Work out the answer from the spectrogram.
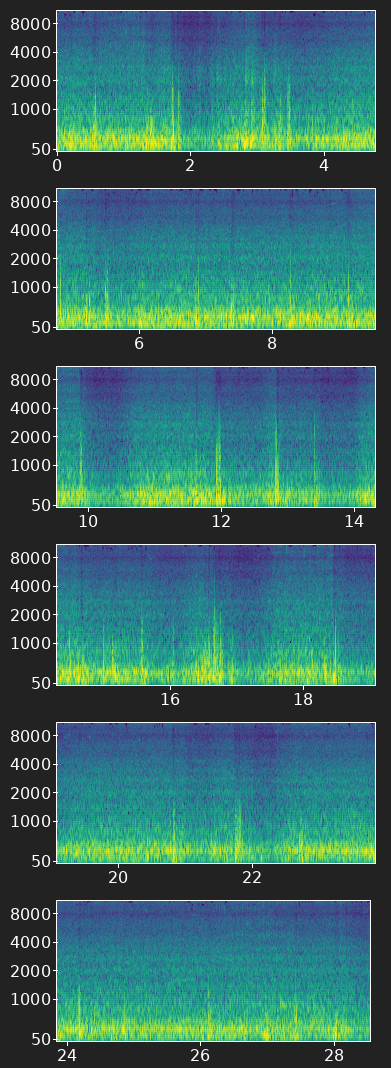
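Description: Express passenger train carriage running at speed, heard from inside: a steady rumble of wheels on rail, with irregular sharp clacks and rattles and brief dips in loudness.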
